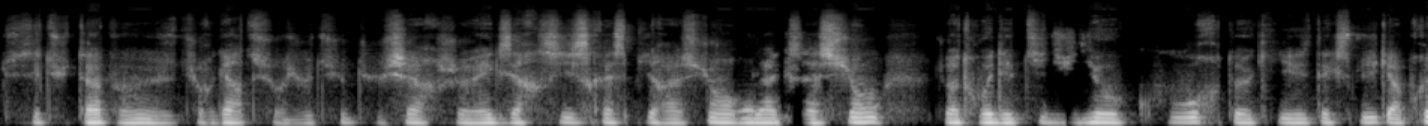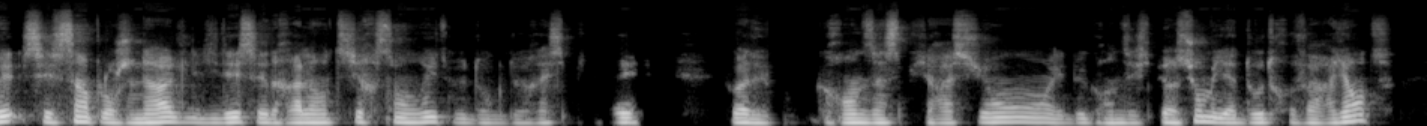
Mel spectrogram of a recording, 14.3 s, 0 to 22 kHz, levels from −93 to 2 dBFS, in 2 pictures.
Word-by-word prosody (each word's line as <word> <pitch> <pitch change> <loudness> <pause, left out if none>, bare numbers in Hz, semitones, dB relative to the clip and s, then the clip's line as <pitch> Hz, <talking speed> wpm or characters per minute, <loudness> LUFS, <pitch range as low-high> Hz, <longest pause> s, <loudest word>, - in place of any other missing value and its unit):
Tu - - -20
sais, - - -7
tu - - -16
tapes, 130 0 +2
heu, 120 -2 0
tu 115 - -14
regardes 125 +1 -1
sur 110 -5 -13
YouTube. 115 +4 -13
Tu - - -24
cherches, 125 +1 -3
heu, 120 - -1
exercices, 130 +2 -2
respiration, 130 0 -2
relaxation. 130 +3 +2 0.3
Tu - - -1
vas - - +6
trouver 130 +1 +3
des 125 0 +3
petites 130 +1 -10
vidéos 130 +1 +3
courtes, 140 +1 -4
heu, 130 - +1
qui 125 0 -3
t'expliquent. 130 +2 -4
Après, 145 +6 +4
c'est 145 - 0
simple. 140 +1 +3
En - - +4
général, 130 +4 +5
l'idée, 135 0 +2
c'est 145 -2 0
de - - -1
ralentir 130 +2 +2
son 140 -1 +1
rythme 150 -4 0
donc 120 -1 -9
de 120 - -13
respirer, 125 +1 -10
tu 140 -1 +3 0.4
vois, 135 -1 +5
de 120 -2 -1 0.2
grandes 130 0 +2
inspirations 140 +4 0
et 125 - -3
de 125 +2 -6
grandes 120 -1 -3
expirations 125 +6 0
mais 150 - +4
il - - +4
y - - +4
a - - +1
d'autres 130 0 -2
variantes. 130 +9 0
130 Hz, 225 wpm, -24 LUFS, 125-140 Hz, 0.4 s, vas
